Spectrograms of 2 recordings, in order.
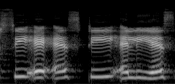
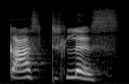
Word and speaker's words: castles: Now this word castles is castles. It is not castless. Okay. The correct pronunciation of this word is castles.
